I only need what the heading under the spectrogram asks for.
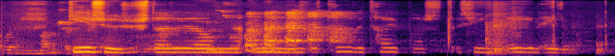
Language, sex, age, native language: Icelandic, male, 13, Icelandic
